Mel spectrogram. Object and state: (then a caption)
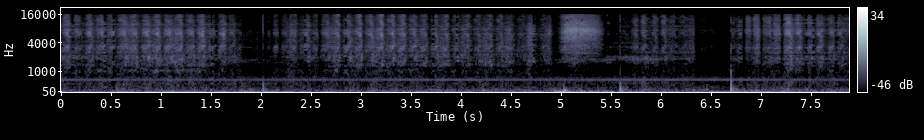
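Paper drawing sheet. A pencil tip scratches and rubs across a flat white paper drawing sheet resting on a wooden table, making shading strokes. A steady, bright, rhythmic rasp continues throughout, with a faint constant tone underneath. A few brief sharp ticks and a louder burst of scratching occur near the end.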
